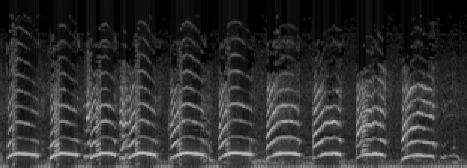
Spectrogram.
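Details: White German Shepherd puppies giving loud, regular arched whines or yelps, each rising and falling, repeated roughly every half second, with a steady low electrical hum underneath.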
